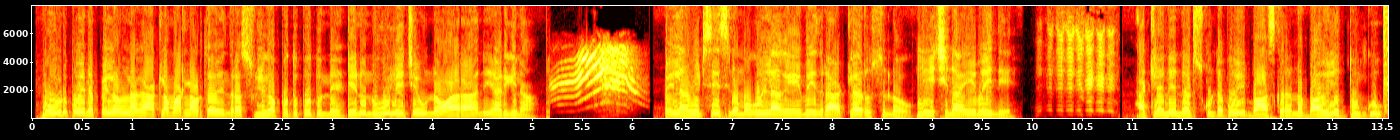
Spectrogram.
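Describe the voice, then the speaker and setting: A woman's voice: fairly low pitch, darkish tone, lightly acted, rough recording. A woman voicing a crude cheeky Telangana lad. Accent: Telangana Telugu. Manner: crude bantering, wheedling. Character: cheeky young man, crude joker.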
